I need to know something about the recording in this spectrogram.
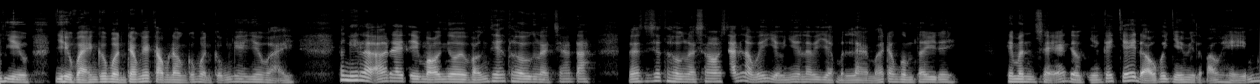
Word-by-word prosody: nhiều 120 -6 +1 0.3
nhiều 125 -3 +4
bạn 110 +1 +4
của 130 0 +3
mình 115 -4 +4
trong 115 +2 +5
cái 140 +1 +4
cộng 110 -3 +2
đồng 105 -2 +1
của 115 - -5
mình 110 -5 -3
cũng 105 +3 -5
nghe 125 -1 -4
như 115 -1 -2
vậy. 100 0 -6 0.4
Có 210 - +3
nghĩa 195 0 +5
là 180 - +5
ở 135 +3 +3
đây 150 -1 +2
thì 130 -2 +2
mọi 115 0 +4
người 120 -2 +3
vẫn 110 +4 -1
sẽ 150 0 0
thường 130 -5 0
là 115 -2 -1
sao 130 +1 -7
ta, 130 0 -1 0.4
là 125 +2 +1
sẽ 145 +5 -4
thường 135 -7 -1
là 115 - 0
so 135 +3 -1
sánh - - +1
là - - +1
ví 135 +5 -2
dụ 105 -4 -2
như 115 +3 -3
là 120 0 -3
bây 115 0 -3
giờ 105 -1 -1
mình 100 -1 -6
làm 100 -2 -3
ở 110 +4 -2
trong 120 -2 -3
công 110 -1 -1
ty 115 +1 0
đi, 115 -1 -4 0.5
thì 130 - +3
mình 125 -1 +2
sẽ 120 +3 -2
được 105 - +1
những 105 0 -3
cái 145 +5 -1
chế 165 +4 +2
độ - - +4
ví 130 0 -1
dụ 110 - 0
như 110 -1 -2
là - - -7
bảo 100 - -2
hiểm 105 +7 -5
120 Hz, 300 wpm, -25 LUFS, 110-130 Hz, 0.5 s, trong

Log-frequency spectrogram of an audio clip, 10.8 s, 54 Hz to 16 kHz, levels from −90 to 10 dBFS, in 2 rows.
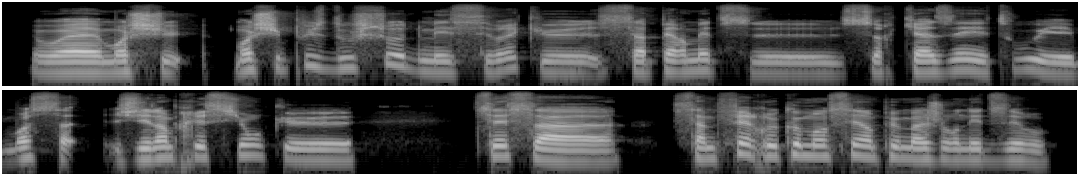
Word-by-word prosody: Ouais 140 0 +6
moi 145 +1 0
je - - +7
suis, - - +4 0.2
moi 165 - 0
je - - +8
suis 190 - +6
plus 195 +4 -7
douche 185 +2 -1
chaude, 215 -8 -2
mais 145 -1 -5
c'est 145 +1 -5
vrai 170 +5 -4
que 140 -4 -6
ça 145 - -2
permet 155 +1 -1
de - - -28
se 130 -1 -6
se 130 - 0
recaser 150 +3 -1
et 145 - -8
tout 170 +3 -7
et 135 -3 -2
moi 165 +5 -2
ça, - - -2 0.2
j'ai 155 - +3
l'impression 175 +3 +1
que, 145 -4 -2 0.6
tu - - -5
sais, 185 - +3
ça, 135 -6 +4 0.3
ça 160 - -1
me 160 - -8
fait 220 +5 +3
recommencer 190 0 -1
un 180 - 0
peu 180 - -5
ma 155 -3 0
journée 150 -1 -3
de 140 - -13
0. 140 -3 -5
150 Hz, 230 wpm, -25 LUFS, 140-175 Hz, 0.6 s, je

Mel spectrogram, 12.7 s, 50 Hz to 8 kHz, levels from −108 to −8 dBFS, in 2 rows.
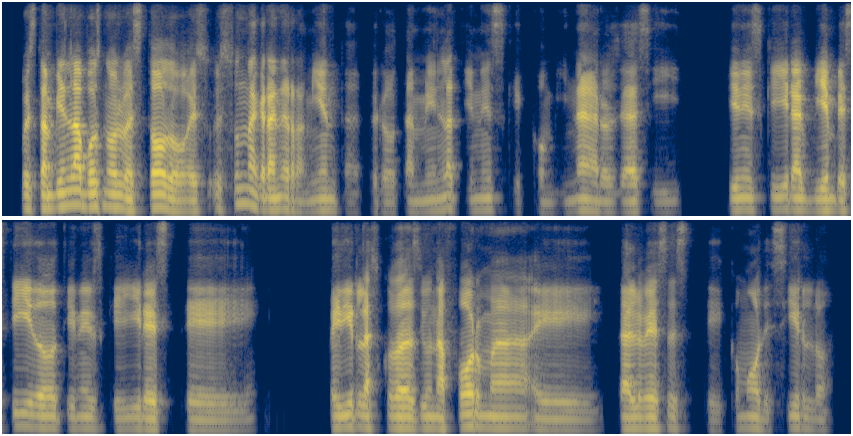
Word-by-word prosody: pues, - - -3
también 140 +4 +4
la 155 - +11
voz 140 -1 +1
no 135 -1 +2
lo 115 -5 +2
es - - -4
todo, 115 -7 +4
es 100 0 -5
es - - -15
una 165 -1 +1
gran 115 +1 +5
herramienta, 105 -3 -5
pero 90 0 -17
también, 100 +3 -11
la 130 - -4
tienes 110 +1 -14
que - - -25
combinar, 100 +2 -2
o 95 - -10
sea, 95 0 -2
si 95 0 -24 0.3
tienes 110 0 -3
que 115 - -11
ir, 120 -1 0
ah, 115 - +9
bien 110 0 +3
vestido, 115 -3 -1
tienes 110 -2 -8
que 100 - -12
ir, 105 0 -4
este, 90 -1 -3 0.5
pedir 115 +1 +2
las - - +2
cosas 110 0 +2
de 110 - -9
una 100 -2 +2
forma, 110 -3 0
eh, 95 -1 -7
tal 105 0 +1
vez, 110 0 0
este, 90 -2 -18
cómo 110 -1 -10
decirlo. 100 -5 -12
110 Hz, 205 wpm, -25 LUFS, 95-115 Hz, 0.5 s, la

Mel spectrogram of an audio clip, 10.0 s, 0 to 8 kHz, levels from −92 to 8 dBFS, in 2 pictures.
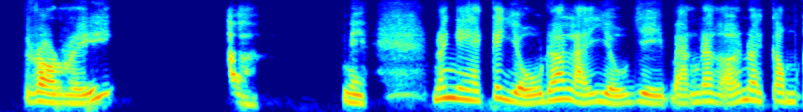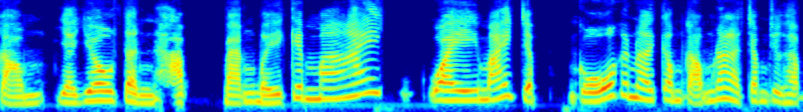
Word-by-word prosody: Rò 195 -3 +5
rỉ. 255 - +1 0.7
Ờ, - - +1 0.6
nè, 180 -3 0 0.5
nói 255 +2 +2
nghe 240 -5 +2
cái 265 - 0
vụ 165 -1 +2
đó 235 +4 +3
là 215 -8 0
vụ 160 -3 -1
gì? 175 -5 -1
Bạn 160 +3 -4
đang 200 0 -2
ở 160 +5 -1
nơi 220 -4 -1
công 190 -1 -3
cộng 150 +3 -1
và 180 - 0
vô 215 +1 +5
tình 185 -6 +1
họp - - 0 0.2
bạn 165 +3 -1
bị 165 +1 +1
cái 275 - -1
máy 265 +10 0 0.2
quay, 220 -1 +3
máy 235 +6 +2
chụp - - +1 0.2
của 200 +7 +6
cái 325 - -3
nơi 235 -5 +2
công 220 -2 -2
cộng, 205 - 0
đó 255 - +2
là 225 - +1
trong 205 +1 -5
trường 200 -3 -5
hợp 170 - -4
205 Hz, 235 wpm, -23 LUFS, 175-240 Hz, 0.7 s, của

